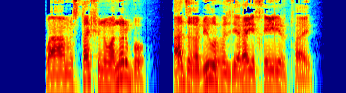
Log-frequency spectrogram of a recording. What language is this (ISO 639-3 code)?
abk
